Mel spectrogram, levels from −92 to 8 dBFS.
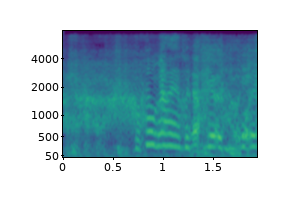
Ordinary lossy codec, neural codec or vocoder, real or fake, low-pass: none; codec, 16 kHz, 0.5 kbps, FreqCodec, larger model; fake; 7.2 kHz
